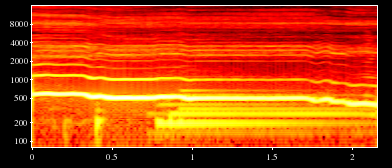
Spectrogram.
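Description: A singer's voice holding one long sung note that steps down in pitch twice, with a strummed acoustic guitar chord entering underneath about a second in and ringing on.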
